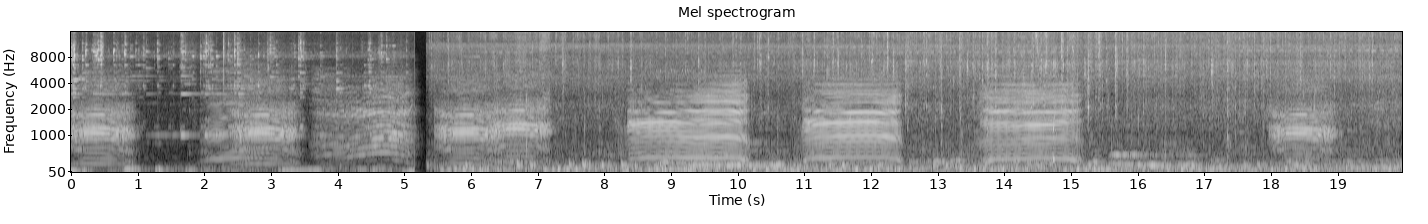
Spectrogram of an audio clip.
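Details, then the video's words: Many cattle being herded together call over and over: a long run of overlapping, arched moos with rich harmonics, one after another, briefly interrupted by a sharp click. Heavy low rumbling from the moving herd continues beneath. "Aktivitas Mengiring Puluhan Sapi Lembu Lucu Suara Moo - Suara Sapi Moo Yang Lucu"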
